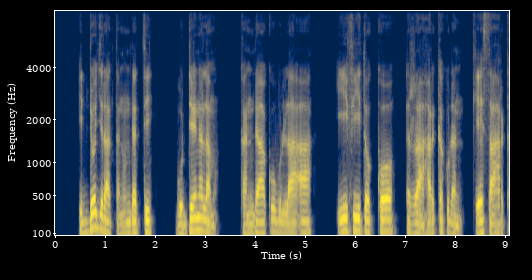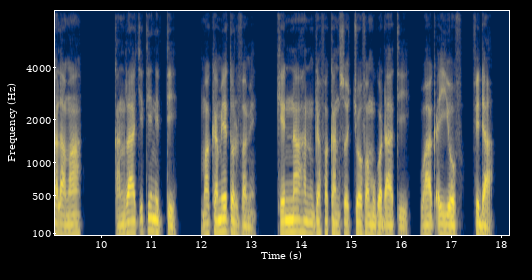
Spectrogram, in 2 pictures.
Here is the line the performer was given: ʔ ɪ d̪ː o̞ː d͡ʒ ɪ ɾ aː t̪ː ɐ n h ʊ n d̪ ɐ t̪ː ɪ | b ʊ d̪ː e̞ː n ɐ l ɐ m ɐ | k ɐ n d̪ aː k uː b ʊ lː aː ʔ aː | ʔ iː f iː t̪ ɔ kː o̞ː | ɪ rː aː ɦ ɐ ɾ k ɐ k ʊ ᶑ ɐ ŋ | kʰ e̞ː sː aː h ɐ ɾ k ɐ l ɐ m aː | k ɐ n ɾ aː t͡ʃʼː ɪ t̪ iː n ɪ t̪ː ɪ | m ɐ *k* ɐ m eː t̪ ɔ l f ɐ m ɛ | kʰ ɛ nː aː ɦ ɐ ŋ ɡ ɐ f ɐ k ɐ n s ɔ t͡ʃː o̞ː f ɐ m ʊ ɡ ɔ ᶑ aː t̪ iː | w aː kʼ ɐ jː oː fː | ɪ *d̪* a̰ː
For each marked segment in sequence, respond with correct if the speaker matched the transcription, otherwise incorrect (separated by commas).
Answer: correct, correct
